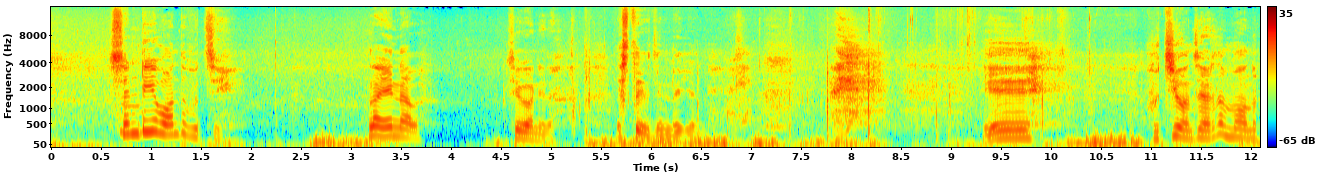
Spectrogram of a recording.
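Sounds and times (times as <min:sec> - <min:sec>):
low microphone rumble: 0:02.5 - 0:03.4, 0:09.1 - 0:11.0.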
